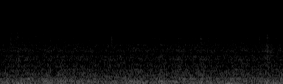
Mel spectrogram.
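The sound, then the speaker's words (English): Marker strokes squeak and scratch faintly and continuously across a whiteboard as a formula is written, with no voices. “So I'm going to write down the formula right here”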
